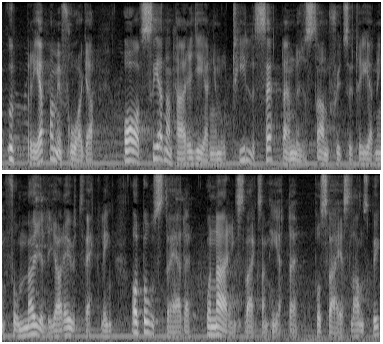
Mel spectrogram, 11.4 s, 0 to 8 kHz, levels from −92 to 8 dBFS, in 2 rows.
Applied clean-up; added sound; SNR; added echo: none; Fixed-wing aircraft, airplane; 15 dB; none.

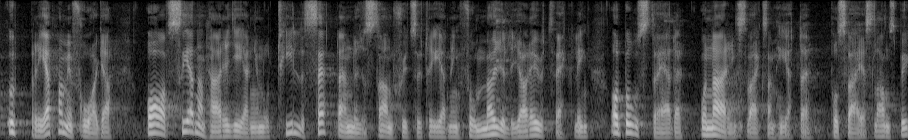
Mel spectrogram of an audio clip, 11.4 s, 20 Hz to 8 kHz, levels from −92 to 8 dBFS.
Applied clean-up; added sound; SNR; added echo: none; none; none; none.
